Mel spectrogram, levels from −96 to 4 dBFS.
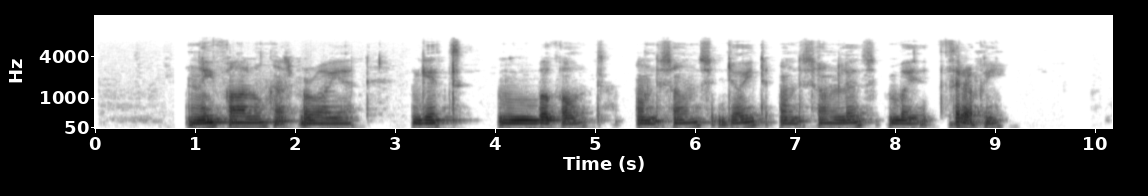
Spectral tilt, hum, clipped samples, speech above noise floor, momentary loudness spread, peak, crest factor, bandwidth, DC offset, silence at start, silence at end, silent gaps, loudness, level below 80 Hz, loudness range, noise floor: -8.5 dB/octave; none; under 0.1%; 61 dB; 12 LU; -2 dBFS; 16 dB; 7 kHz; under 0.1%; 0.95 s; 1.1 s; none; -18 LUFS; -54 dBFS; 3 LU; -78 dBFS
